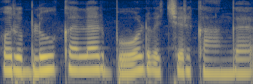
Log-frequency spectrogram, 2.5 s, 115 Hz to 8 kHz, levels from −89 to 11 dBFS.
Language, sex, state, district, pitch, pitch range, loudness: Tamil, female, Tamil Nadu, Nilgiris, 225 Hz, 205-235 Hz, -15 LUFS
